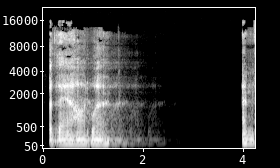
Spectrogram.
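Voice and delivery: slow, soothing hypnotherapy voice with long pauses; guided sleep meditation. Acted. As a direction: ease the listener gently towards sleep, unhurried.

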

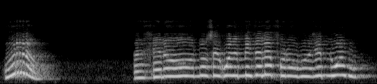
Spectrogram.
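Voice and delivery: high squeaky falsetto, fast; like Mickey Mouse; man doing a woman's voice. Pretend. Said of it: "parece Mickey Mouse".

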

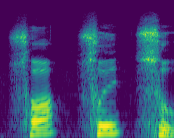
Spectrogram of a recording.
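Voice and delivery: স, সুই, সু thick and rounded; three separate full-mouthed syllables স, সুই, সু; heavy s. Shown as a demonstration. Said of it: "অর্থাৎ মোটা".

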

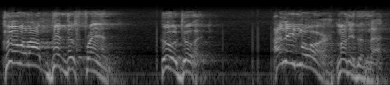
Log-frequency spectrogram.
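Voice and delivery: high, forceful auctioneer's challenge; wicked auctioneer. Acted. Wicked auctioneer challenging the crowd to outbid, forceful call. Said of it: "That wicked auctioneer glared at him".

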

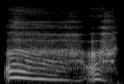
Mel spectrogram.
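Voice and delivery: sighing. A narrator's reading. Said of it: "bir göğüs geçirerek".

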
